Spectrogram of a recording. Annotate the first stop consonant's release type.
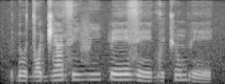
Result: implosive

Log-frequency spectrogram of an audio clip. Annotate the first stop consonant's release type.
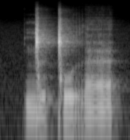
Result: click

